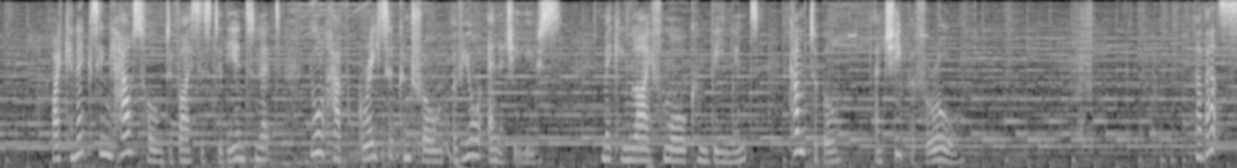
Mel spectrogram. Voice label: corporate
